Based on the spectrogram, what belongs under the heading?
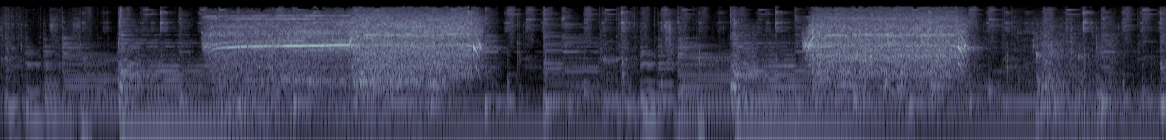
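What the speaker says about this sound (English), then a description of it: "So I'm going to drill another hole about right here." A power drill whines in two long bursts, biting into a wooden board with a grinding roar, separated by a pause with quieter handling sounds.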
